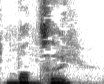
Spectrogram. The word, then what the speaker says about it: Monte: It's Monte, isn't it? – Yeah. – Oh. – It's pronounced Monte. – Is it? So it's like Del Monte? – A little bit.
